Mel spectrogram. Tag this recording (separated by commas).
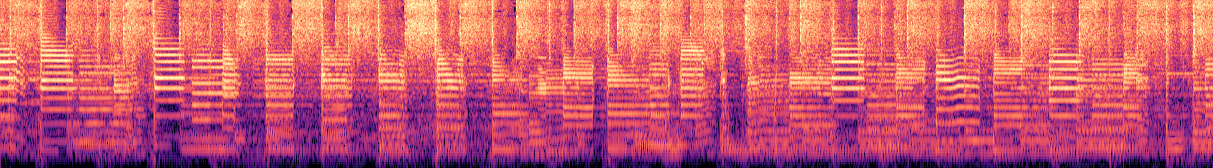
Strum, Electric guitar, playing electric guitar, Acoustic guitar, Guitar, Music, Musical instrument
